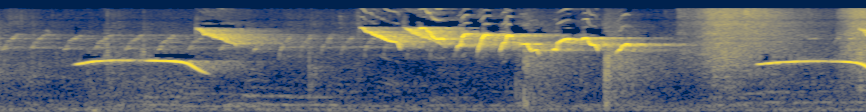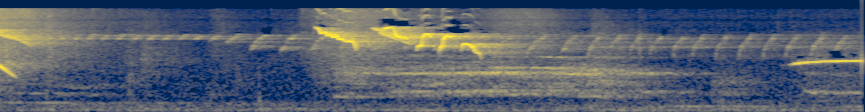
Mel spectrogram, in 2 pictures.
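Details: White-eye song with short falling whistles mixed with fast bursts of high, jingling downward-sweeping notes that come in clusters every few seconds.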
